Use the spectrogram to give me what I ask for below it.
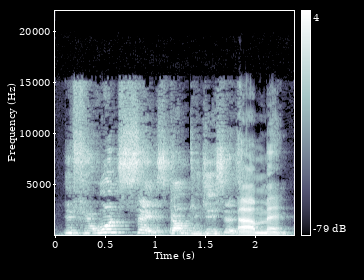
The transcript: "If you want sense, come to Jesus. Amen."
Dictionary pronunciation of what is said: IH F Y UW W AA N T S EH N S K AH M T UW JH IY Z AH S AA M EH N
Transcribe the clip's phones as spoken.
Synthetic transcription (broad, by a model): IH F Y UW W AA N T S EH S K AH M T UW JH IY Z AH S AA M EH N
